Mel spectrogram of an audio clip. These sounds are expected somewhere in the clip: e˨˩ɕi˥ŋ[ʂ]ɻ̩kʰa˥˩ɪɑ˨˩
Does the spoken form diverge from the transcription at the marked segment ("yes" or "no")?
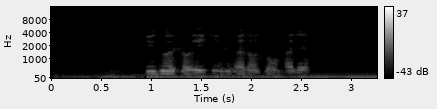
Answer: no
